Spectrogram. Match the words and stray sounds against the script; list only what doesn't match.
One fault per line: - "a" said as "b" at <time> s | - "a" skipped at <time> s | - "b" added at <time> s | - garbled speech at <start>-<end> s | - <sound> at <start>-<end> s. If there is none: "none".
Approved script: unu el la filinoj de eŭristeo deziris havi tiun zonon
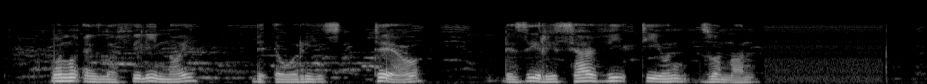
none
